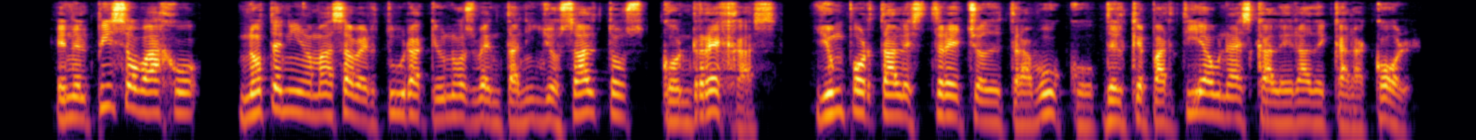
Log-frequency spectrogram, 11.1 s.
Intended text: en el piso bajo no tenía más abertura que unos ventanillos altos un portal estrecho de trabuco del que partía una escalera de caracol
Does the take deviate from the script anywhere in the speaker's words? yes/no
yes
